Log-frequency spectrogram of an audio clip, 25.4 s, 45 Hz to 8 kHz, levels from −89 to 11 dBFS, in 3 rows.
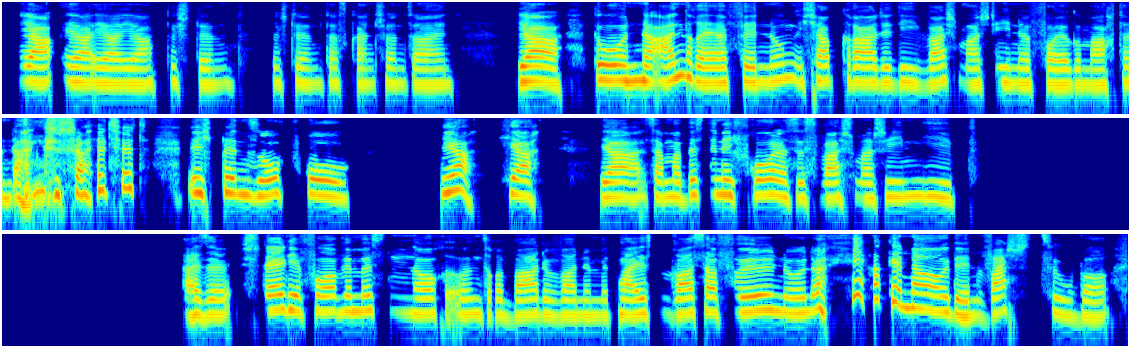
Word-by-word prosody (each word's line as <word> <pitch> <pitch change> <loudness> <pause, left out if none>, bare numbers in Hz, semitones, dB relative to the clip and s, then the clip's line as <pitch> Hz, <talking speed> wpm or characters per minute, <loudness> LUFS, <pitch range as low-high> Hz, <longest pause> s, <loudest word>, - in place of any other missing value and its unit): Ja, 200 -1 +5
ja, 200 -2 +1
ja, 190 -1 0
ja, 185 0 -2
bestimmt, 180 -2 -10 0.2
bestimmt, 190 0 -10
das 190 -1 -9
kann 185 0 -9
schon 185 -1 -9
sein. 180 0 -5 0.5
Ja, 205 -2 +7 0.2
du, 220 0 +6
und 210 0 +2
'ne 205 -2 +5
andere 245 -3 +3
Erfindung, 200 +4 -1
ich 205 - -9
habe 210 -1 +1
grade 195 -1 +1
die 190 -2 -6
Waschmaschine 185 -1 -4
vollgemacht 180 +1 -3
und 195 0 -2
angeschaltet. 265 +7 +2 0.3
Ich 255 -2 +1
bin 250 -3 +4
so 225 +3 +3
froh. 220 -4 +2 0.7
Ja, 275 +1 +5 0.2
ja, 225 -4 +3 0.5
ja, 205 -1 +3
sag 205 -1 -2
mal, 210 -1 -1
bist 230 +3 -2
du - - -3
nicht 230 -3 +1
froh, 230 +1 +2
dass 210 -4 -1
es 200 -1 -6
Waschmaschinen 205 +2 -3
gibt? 210 -4 -7 2.5
Also, 190 0 0
stell 240 +2 +1
dir 235 -1 +3
vor, 225 +1 +1
wir 225 - 0
müssen 225 -1 -4
noch 200 -1 -1
unsere 195 -1 -5
Badewanne 190 0 -2
mit 185 -1 -9
heißem 195 +1 -1
Wasser 210 +2 +3
füllen 225 +2 +1
oder? 210 +5 +1
Ja 390 - +1
genau, 260 -8 +4
den 185 -4 -2
Waschzuber 185 -4 -4
200 Hz, 140 wpm, -22 LUFS, 190-225 Hz, 2.5 s, Ja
